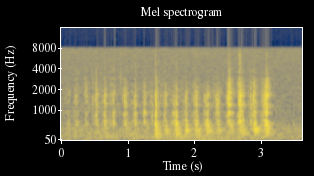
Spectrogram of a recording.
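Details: Squirrel on a windowsill gnawing at an office building in the afternoon: quick dry scraping bites repeating several times a second, growing louder and sharper toward the end, over a quiet indoor background.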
